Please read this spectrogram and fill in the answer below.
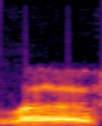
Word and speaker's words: LXVE: So brand I came up with, Love. It's spelled LXVE, stands for love and value everything.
